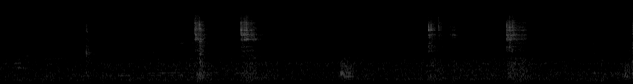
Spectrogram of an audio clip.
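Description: Hard plastic toy parts being handled and fiddled with: faint, sparse clicks and taps, about half a dozen, spread over the few seconds.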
